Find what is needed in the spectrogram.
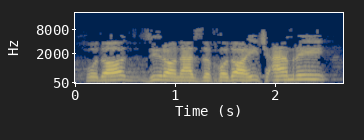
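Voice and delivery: ordinary delivery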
